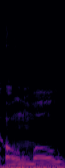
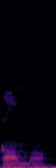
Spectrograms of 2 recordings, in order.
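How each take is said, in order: First: The O glides into a diphthong. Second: The O stays pure without gliding. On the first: The speaker calls it wrong. "beginning Spanish students will say como" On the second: The speaker calls it right. "We say como"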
